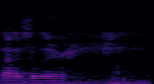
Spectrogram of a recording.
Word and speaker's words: Lazalier: Think lavalier. Lavalier. No, you wear lavalier. Yeah, but think that. Yeah, Lazalier.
